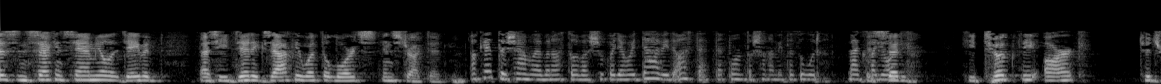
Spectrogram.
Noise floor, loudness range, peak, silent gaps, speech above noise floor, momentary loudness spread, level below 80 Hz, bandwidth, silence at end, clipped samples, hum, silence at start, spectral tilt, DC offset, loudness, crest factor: -48 dBFS; 7 LU; -6 dBFS; none; 22 dB; 14 LU; -76 dBFS; 5 kHz; 0 s; under 0.1%; none; 0 s; -7 dB/octave; under 0.1%; -26 LUFS; 20 dB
